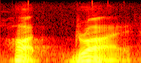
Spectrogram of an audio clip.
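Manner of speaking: usual speaking voice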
